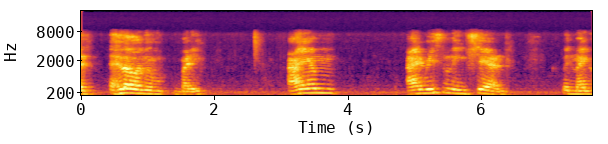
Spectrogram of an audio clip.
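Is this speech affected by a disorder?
Yes: cerebral palsy; from birth, affects legs.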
